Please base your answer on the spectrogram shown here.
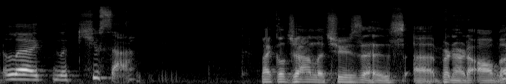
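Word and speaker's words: LaChiusa: I mean, that Michael John Latruza, am I saying it right? Lacusa.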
